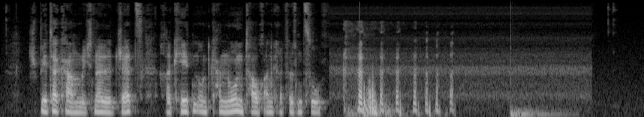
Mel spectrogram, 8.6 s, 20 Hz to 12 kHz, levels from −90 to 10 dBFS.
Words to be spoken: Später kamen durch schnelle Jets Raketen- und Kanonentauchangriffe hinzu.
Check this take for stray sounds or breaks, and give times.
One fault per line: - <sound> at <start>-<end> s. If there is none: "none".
- laugh at 4.6-6.1 s
- thud at 6.8-7.7 s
